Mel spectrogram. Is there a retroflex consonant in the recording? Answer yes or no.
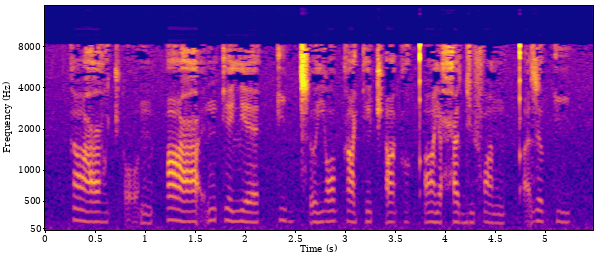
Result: no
